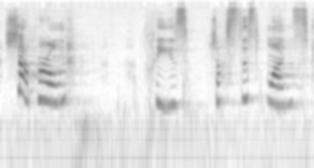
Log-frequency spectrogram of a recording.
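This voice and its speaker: Stage musical: a young woman as a flighty showgirl bride, very high and bright, theatrical. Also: steady tone, slow pace, slight background noise, full character voice. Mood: flustered. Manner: theatrical, gushing.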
